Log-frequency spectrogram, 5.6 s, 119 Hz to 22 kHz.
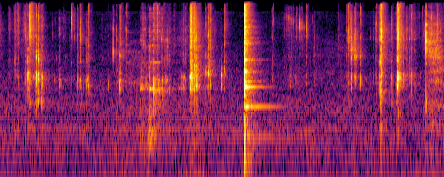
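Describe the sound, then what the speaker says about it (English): Four eggs cracked one after another into a separate bowl: a series of light taps and shell clinks against the rim, with one sharper, louder crack partway through, close and fairly quiet, no talking. "we're going to crack up 4 eggs. And I'm putting them in a separate bowl."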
